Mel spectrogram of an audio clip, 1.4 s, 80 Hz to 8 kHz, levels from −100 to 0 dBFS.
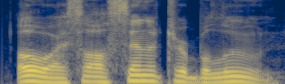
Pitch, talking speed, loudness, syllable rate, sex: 125 Hz, 210 wpm, -17 LUFS, 6.4 syllables/s, male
